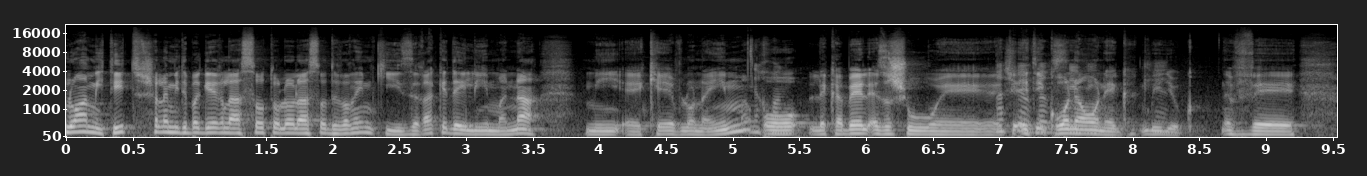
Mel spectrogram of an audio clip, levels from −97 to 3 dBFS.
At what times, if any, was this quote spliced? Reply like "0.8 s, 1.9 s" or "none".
8.0 s

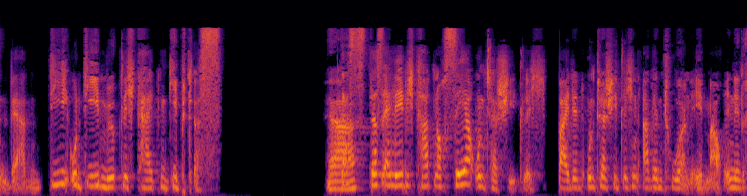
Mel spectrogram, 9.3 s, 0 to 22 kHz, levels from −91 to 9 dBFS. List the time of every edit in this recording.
none

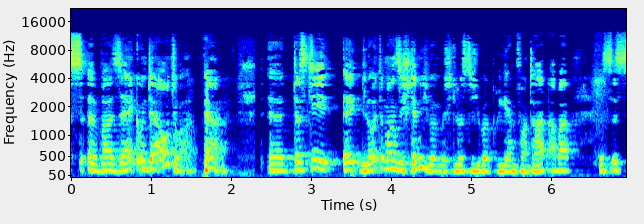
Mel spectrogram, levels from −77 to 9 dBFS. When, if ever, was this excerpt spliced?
2.3 s

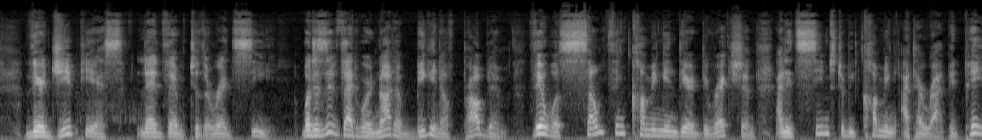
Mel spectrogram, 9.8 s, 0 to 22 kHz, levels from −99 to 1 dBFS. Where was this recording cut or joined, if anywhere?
2.9 s

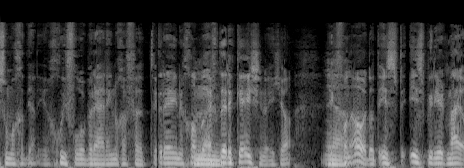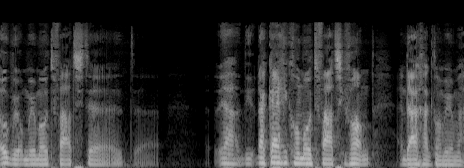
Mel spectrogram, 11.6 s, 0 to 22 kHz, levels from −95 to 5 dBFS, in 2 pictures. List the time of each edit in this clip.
1.9 s

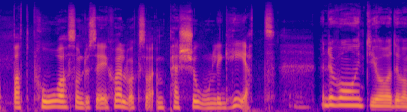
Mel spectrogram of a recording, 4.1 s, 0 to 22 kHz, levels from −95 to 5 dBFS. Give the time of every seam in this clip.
3.1 s

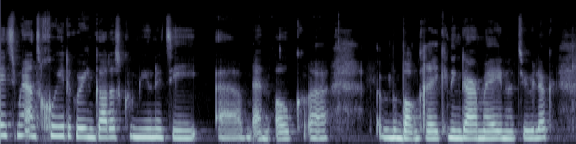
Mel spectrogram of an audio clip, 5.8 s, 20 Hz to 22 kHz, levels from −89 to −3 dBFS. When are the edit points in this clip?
2.5 s

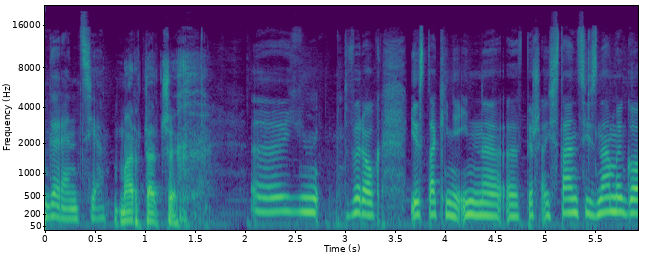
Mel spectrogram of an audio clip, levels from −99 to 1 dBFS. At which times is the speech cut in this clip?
3.0 s, 4.9 s

